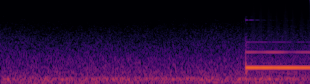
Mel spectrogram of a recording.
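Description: A quiet pause in soundtrack music with only a faint low hum, then near the end a single struck, bell-like mallet-percussion note that rings on.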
